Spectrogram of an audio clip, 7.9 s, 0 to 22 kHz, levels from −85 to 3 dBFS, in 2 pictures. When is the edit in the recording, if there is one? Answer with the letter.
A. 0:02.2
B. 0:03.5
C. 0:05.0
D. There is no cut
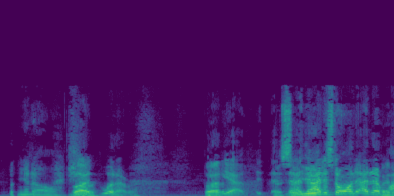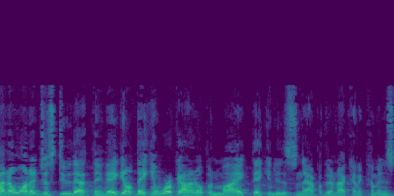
A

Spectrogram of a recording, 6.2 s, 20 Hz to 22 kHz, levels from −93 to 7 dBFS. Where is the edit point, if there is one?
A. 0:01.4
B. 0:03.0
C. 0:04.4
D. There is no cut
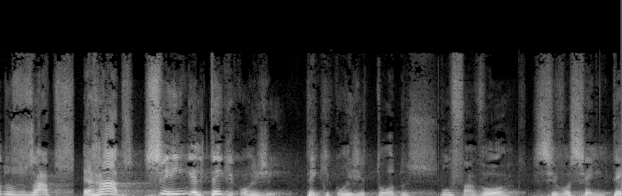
C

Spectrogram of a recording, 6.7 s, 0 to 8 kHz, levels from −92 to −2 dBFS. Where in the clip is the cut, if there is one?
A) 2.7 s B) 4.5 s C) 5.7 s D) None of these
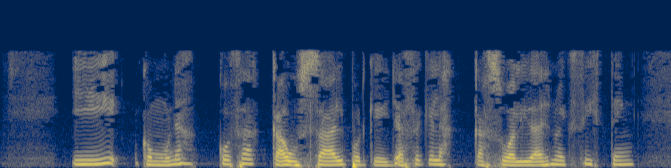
A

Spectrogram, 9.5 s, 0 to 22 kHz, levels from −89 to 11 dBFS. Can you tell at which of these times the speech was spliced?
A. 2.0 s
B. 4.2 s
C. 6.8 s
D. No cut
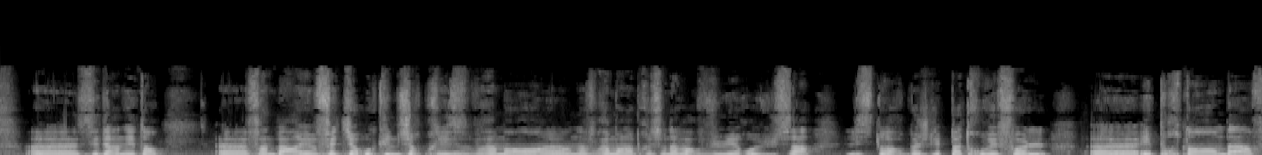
A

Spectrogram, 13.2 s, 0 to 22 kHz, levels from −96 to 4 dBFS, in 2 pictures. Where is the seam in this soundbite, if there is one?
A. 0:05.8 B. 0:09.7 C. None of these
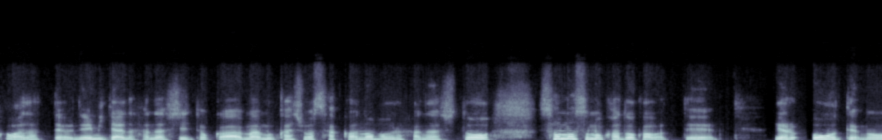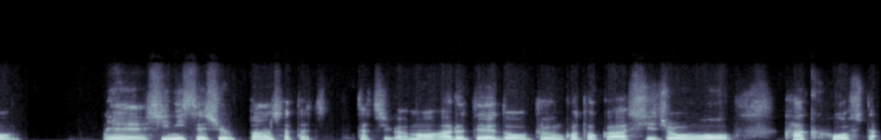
C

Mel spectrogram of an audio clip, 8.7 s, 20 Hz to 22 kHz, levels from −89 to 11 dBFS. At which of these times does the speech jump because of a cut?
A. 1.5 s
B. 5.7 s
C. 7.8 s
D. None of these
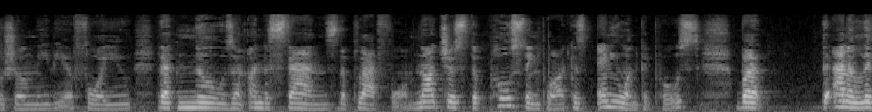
D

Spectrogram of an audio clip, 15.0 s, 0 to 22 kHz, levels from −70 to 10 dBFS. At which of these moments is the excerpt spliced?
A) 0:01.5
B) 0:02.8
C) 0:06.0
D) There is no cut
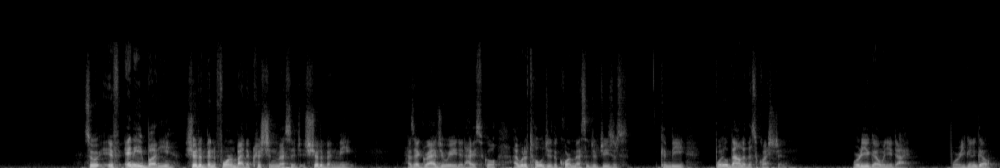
D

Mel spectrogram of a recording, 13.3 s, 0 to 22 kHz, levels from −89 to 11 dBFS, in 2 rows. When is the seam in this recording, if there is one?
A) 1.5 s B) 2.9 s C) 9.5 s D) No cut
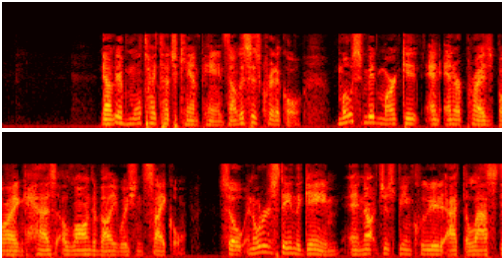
A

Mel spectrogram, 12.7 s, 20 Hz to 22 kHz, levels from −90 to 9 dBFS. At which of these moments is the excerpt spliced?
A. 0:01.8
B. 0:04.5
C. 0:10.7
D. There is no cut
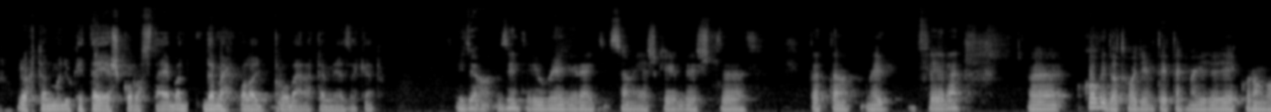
A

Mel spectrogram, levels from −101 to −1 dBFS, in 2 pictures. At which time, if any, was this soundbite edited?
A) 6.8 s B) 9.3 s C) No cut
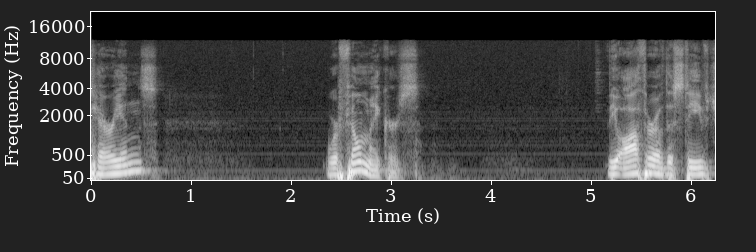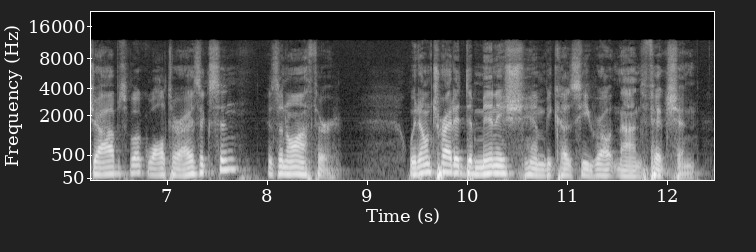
C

